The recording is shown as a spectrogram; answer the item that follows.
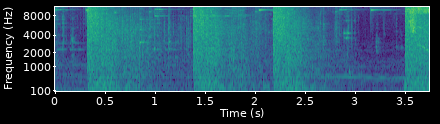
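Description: Heavy shotgun blasts in the Victor Vran action game, four loud booming shots spaced about a second apart, each with a long crackling tail and debris noise.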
